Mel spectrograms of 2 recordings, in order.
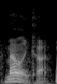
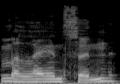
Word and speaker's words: Melancon: So there is a relief pitcher who, if you were to look at his name, would look like Mark Melancon. Melancon. Would you not agree? – Yeah, that is how it looks like it's spelled. – Looks like that. That's not how you say it.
